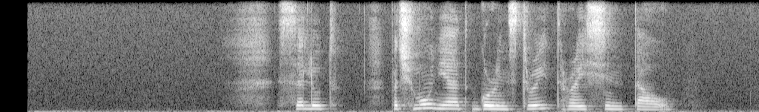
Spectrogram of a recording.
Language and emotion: Russian, neutral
